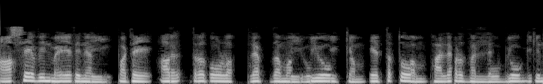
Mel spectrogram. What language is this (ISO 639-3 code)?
mal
